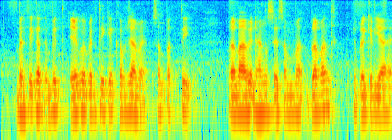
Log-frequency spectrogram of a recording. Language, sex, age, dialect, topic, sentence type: Magahi, male, 18-24, Southern, banking, statement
